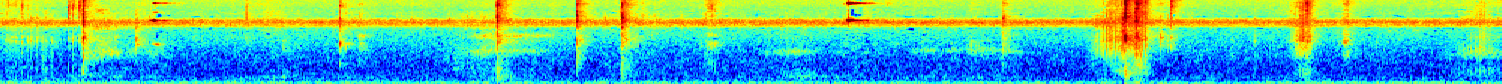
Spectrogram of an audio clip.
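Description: A scattering of sharp clicks and light knocks from copper coax cable being worked and stripped by hand, the sharpest a little past halfway and a short cluster about three-quarters through. A steady high insect chirring runs underneath.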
